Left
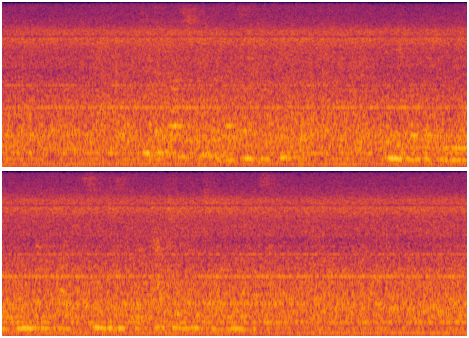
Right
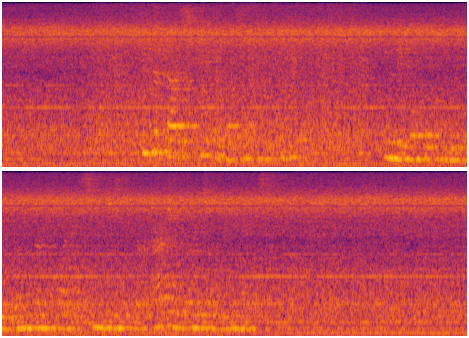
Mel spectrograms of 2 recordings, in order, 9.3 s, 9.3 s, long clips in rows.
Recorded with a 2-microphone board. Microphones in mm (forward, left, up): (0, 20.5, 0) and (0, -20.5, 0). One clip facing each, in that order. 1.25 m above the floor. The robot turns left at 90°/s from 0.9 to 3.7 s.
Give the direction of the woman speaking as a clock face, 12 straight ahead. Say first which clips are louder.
Right 2 dB; 4 o'clock.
